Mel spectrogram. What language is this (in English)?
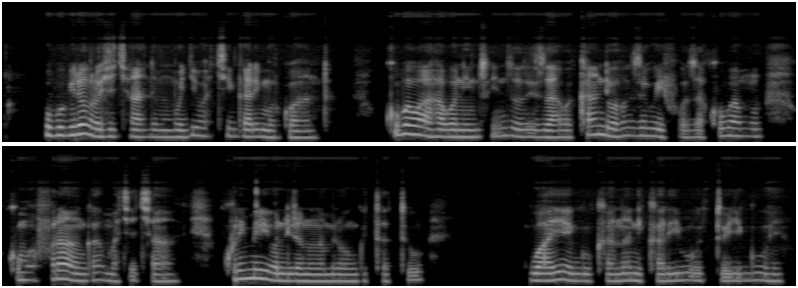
Kinyarwanda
